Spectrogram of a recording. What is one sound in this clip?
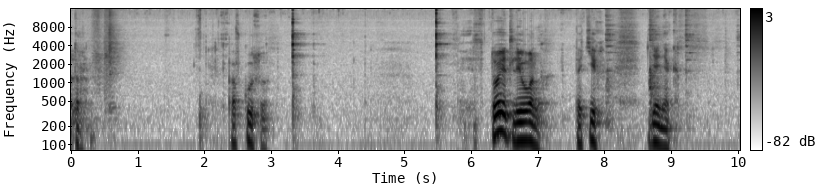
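A fork taps and scrapes on a glass plate.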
